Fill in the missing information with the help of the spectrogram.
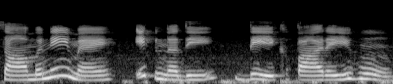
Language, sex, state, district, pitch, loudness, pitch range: Hindi, female, Bihar, Kaimur, 220 Hz, -12 LUFS, 210-250 Hz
